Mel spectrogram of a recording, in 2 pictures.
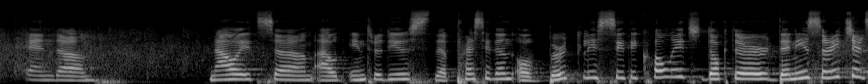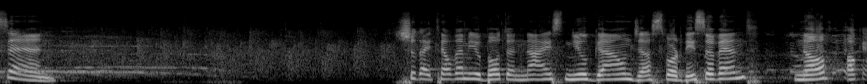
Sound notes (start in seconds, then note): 8.2 cheer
